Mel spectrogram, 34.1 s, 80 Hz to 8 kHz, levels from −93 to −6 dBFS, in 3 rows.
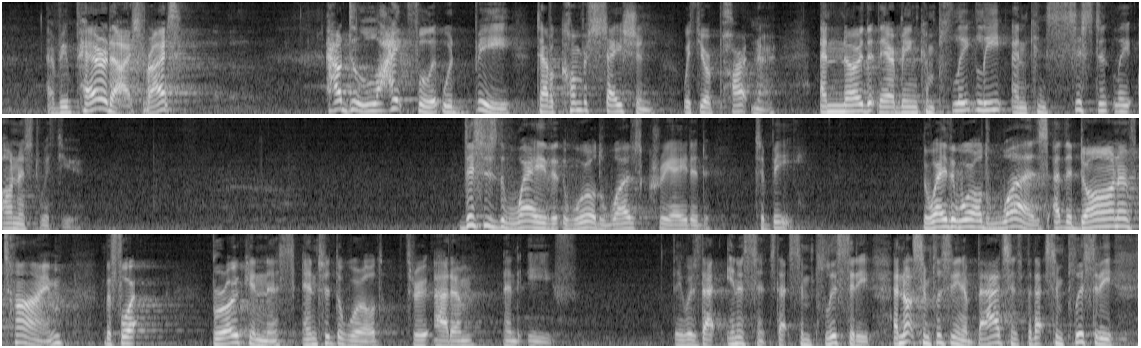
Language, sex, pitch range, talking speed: English, male, 130-170 Hz, 130 wpm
